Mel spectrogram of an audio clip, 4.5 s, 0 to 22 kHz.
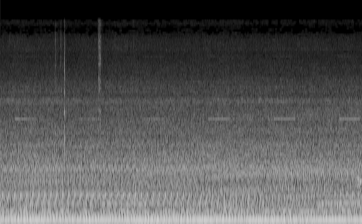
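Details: M1070 8x8 HET army truck diesel at first startup in years, in cab: short high beep repeating at uneven gaps over a loud, deep diesel rumble; cab warning alarm, possibly chemical alarm, cause unconfirmed.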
